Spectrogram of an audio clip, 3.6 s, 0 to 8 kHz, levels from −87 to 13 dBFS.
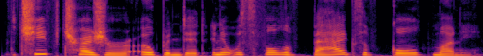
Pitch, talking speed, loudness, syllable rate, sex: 225 Hz, 230 wpm, -18 LUFS, 5.5 syllables/s, female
